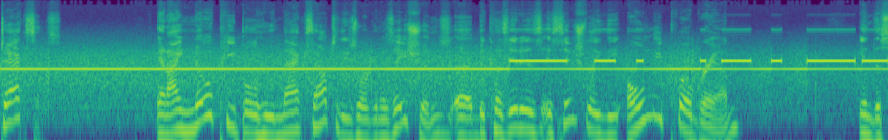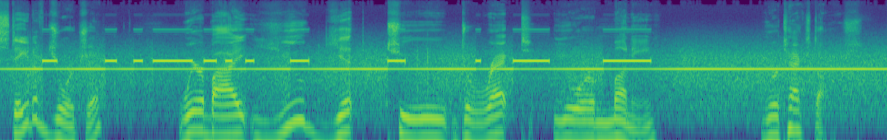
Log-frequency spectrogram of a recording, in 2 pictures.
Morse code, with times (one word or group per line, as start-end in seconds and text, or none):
none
